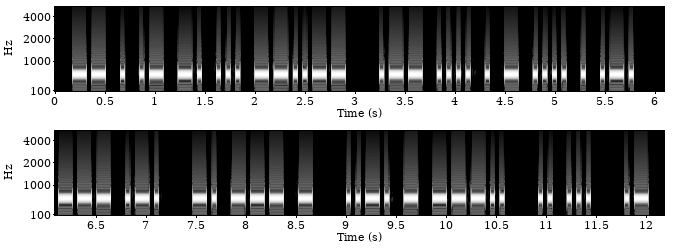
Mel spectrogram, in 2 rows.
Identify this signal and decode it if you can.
Morse code, heard as a keyed tone, about 25 wpm, 600 Hz. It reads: MEANS, WHETHER OR NOT FT8 IS A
